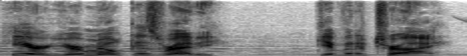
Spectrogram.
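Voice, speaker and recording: An eager young stall owner, high lively voice, earnest and kinda flustered. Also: male voice, fairly quick, soft background music, full character voice. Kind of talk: game cutscene voice acting.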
